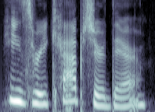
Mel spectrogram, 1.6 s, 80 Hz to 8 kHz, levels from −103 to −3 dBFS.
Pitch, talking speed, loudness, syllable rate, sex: 240 Hz, 115 wpm, -17 LUFS, 5.3 syllables/s, female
